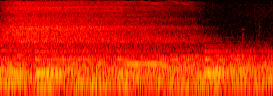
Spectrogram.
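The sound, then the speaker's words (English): A person breathing in deeply during a guided breathing exercise: one long, steady, airy inhale that holds for about two seconds and then fades away. “Let's go ahead and breathe in together. Breathe out. Breathe in.”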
